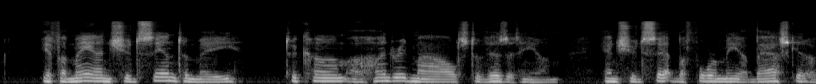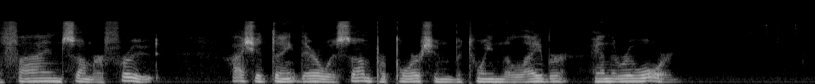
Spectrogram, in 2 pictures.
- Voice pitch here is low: Yes, low, 130 Hz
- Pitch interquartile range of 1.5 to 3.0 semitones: Yes, average, 2.7 semitones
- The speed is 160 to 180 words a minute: No, average, 145 wpm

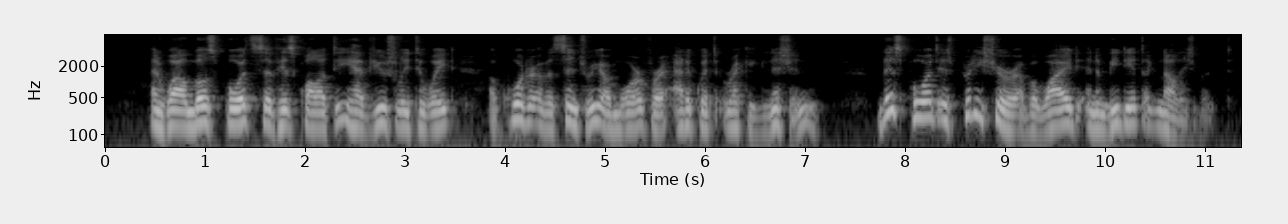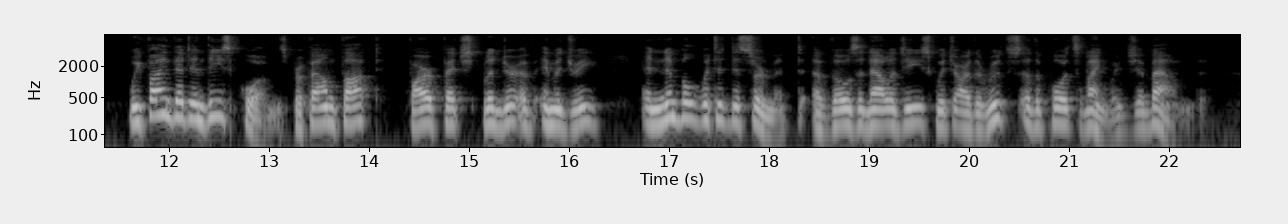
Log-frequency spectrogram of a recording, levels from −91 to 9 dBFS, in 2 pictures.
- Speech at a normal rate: Yes, average, 160 wpm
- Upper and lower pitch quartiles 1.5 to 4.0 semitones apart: Yes, average, 3.4 semitones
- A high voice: No, medium, 155 Hz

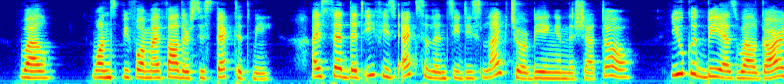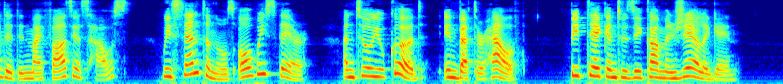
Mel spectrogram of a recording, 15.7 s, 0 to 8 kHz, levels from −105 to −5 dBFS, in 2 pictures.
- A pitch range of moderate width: Yes, average, 4.3 semitones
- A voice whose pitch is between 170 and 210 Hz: No, very high, 250 Hz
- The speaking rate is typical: Yes, average, 175 wpm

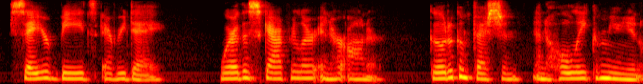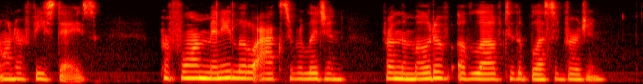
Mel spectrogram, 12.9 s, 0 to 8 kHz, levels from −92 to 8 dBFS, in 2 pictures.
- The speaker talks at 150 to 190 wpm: Yes, average, 170 wpm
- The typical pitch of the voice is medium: No, high, 200 Hz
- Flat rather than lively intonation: Yes, narrow, 2.3 semitones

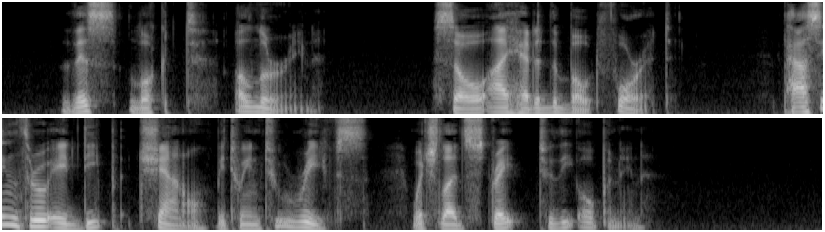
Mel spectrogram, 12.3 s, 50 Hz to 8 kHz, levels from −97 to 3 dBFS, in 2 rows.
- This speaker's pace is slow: Yes, slow, 115 wpm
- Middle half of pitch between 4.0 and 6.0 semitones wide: No, average, 3.5 semitones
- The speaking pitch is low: Yes, low, 120 Hz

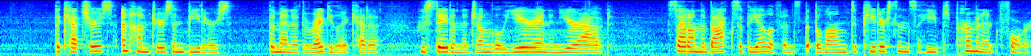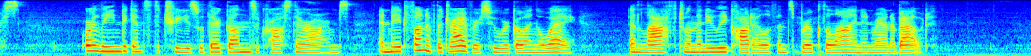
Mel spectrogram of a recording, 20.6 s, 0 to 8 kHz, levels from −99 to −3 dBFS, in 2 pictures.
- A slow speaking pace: No, fast, 205 wpm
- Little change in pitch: No, average, 3.3 semitones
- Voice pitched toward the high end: Yes, high, 215 Hz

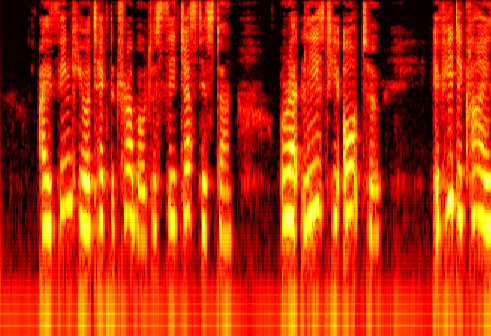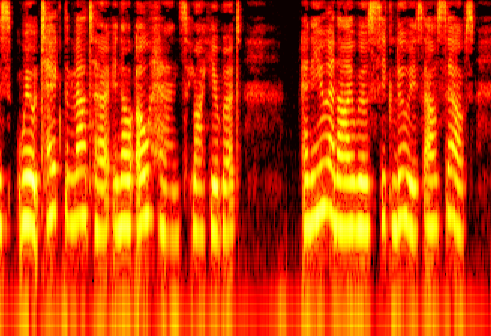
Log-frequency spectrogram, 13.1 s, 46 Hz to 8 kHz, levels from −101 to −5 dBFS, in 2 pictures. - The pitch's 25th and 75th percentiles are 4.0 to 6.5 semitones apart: No, average, 2.9 semitones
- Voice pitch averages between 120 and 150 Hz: No, very high, 255 Hz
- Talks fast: No, average, 180 wpm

